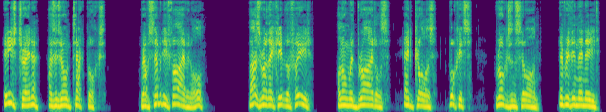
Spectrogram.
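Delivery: put-on broad northern English accent; gruff Yorkshire-style stable manager. Fergus voiced in northern accent.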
